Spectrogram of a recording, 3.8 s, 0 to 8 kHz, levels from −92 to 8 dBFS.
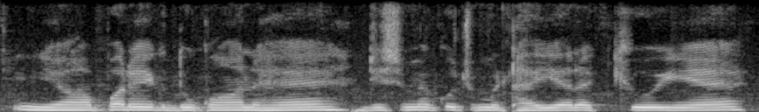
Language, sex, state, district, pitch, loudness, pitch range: Hindi, male, Uttar Pradesh, Shamli, 180 Hz, -12 LUFS, 175-190 Hz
